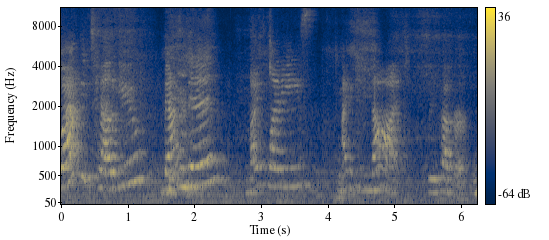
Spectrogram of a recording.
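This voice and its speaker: A woman's extremely high, raised and projected voice with very wide pitch swings and big swings in loudness, at a very slow pace with long, frequent pauses, amid noticeable background noise and audible room echo. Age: 50s. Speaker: public speaking workshop presenter. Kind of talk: conference workshop presentation. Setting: conference session with live audience.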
